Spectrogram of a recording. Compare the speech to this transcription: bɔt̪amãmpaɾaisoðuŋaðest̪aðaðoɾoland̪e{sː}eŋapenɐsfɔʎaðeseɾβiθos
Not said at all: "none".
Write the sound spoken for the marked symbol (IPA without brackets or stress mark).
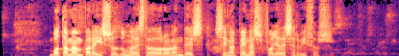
sː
